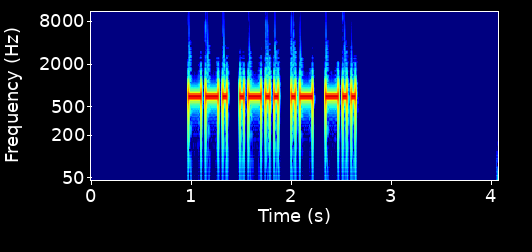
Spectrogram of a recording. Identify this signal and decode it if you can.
Morse code, heard as a keyed tone, about 28 wpm, 700 Hz. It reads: GLAD
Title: Four Letter Words - 28wpm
